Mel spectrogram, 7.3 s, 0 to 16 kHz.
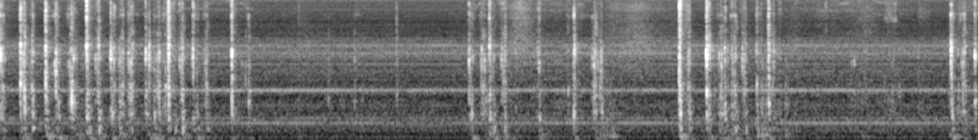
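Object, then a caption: Plastic mechanical keyboard. Both hands type with their fingertips on a full-size Corsair K35 plastic mechanical keyboard with red-backlit plastic keys. Bright, short, clacky keystrokes come in quick bursts, separated by brief pauses around the two-to-three-and-a-half-second mark and near the six-second mark. A faint steady tone runs underneath.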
